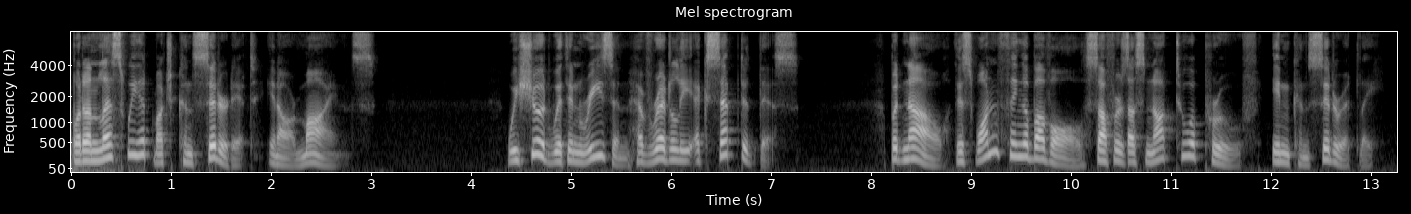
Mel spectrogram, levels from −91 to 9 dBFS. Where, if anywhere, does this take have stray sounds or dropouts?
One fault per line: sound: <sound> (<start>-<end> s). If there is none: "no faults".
no faults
